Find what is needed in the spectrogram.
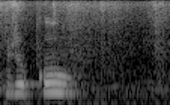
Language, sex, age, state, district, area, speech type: Hindi, female, 18-30, Madhya Pradesh, Chhindwara, urban, read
